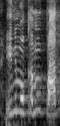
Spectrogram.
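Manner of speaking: begging to be allowed to bless; desperate pleading. Retold or imitated. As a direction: beg like you can't sleep. Man pleading, retold.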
